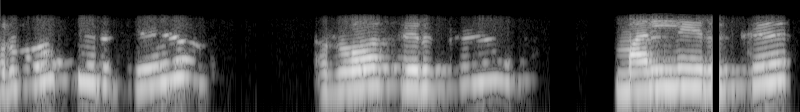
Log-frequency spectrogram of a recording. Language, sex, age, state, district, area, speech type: Tamil, female, 30-45, Tamil Nadu, Tirupattur, rural, conversation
